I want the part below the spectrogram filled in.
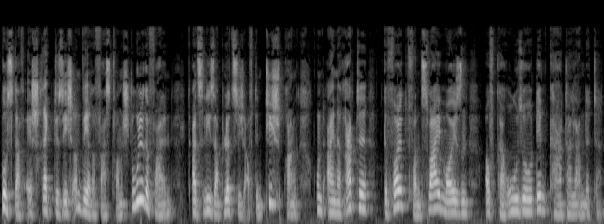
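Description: A woman reads a children's animal story at an unhurried pace. Her voice sits low and steady, with a gentle storybook lilt. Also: creaky, husky. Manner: slow, lively storybook reading.

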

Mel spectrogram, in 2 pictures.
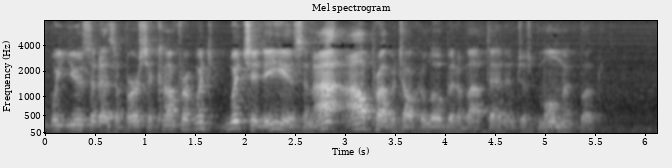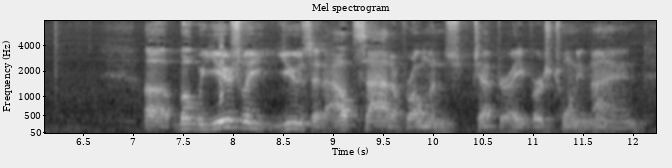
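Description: A man's voice: lowish voice, expressive, normal speed, echoey room, distant mic. A man hosting a casual church discussion show, talking loosely with restarts and fillers. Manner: conversational, with frequent restarts and fillers. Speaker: host. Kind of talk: casual church podcast chat.

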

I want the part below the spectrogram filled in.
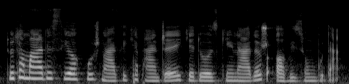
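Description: A woman's voice: lowish voice, animated, darkish tone. Give me a woman narrating a first-person thriller with tense drama in her reading.

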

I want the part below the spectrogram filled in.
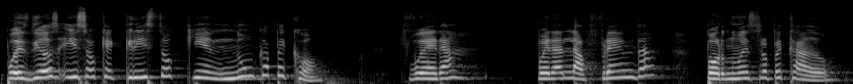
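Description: A young woman preaching a lively sermon to a church congregation, firing questions at the people and acting out quoted voices. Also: high-pitched. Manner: animated, asks the congregation questions and acts out quotes.

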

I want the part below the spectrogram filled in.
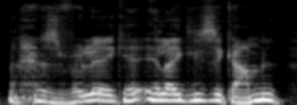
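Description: A storyteller reading a children's story aloud in a plain, even way. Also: mid-range voice, husky, dry recording.

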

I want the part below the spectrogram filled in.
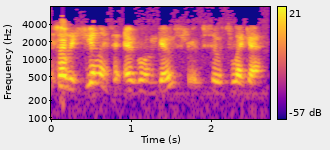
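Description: An older man chats casually as a guest, pausing often with ums and starting his sentences over. His voice is husky with a breathy edge. It comes through a muffled, dull phone connection. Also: on the high side. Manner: hesitant, many ums and restarts. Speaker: tarot reader guest. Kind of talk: casual interview chat.

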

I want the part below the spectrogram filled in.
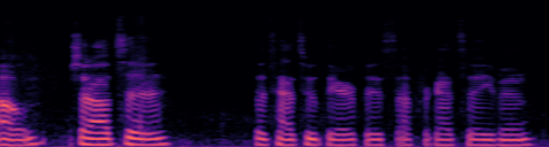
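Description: A man with a raspy, froggy morning voice, slightly hoarse, giving a casual, earnest and encouraging monologue as a podcast host. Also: a little high, level tone, normal speed, dry recording.

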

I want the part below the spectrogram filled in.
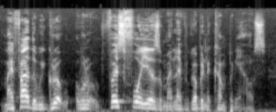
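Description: A man's voice: mid-range voice, very animated, quick pace. A man from Zimbabwe co-hosting a podcast, telling childhood stories in a laughing, self-mocking way. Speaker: podcast co-host. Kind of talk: casual podcast chat.

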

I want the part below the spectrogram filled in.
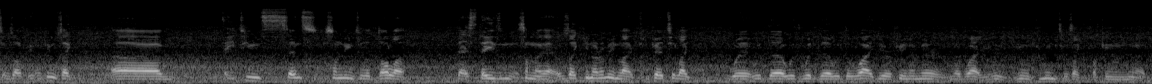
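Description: Man, fast, rambling, profane, outdoor traffic noise. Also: mid-range voice. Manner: rambling, heavy swearing, many fillers. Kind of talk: casual chat.

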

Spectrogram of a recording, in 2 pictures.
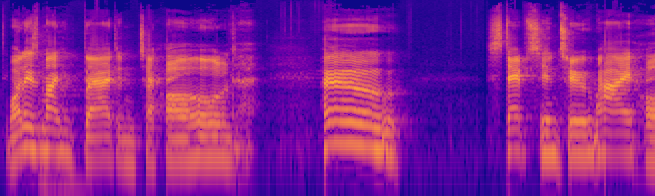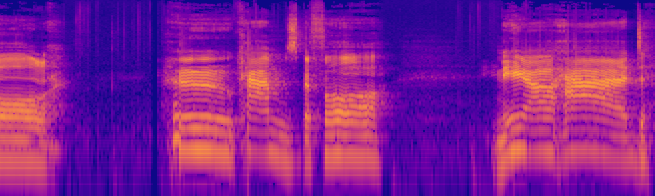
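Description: Tabletop game villain: an ancient bitter king, croaking, forceful, menacing, very drawn-out delivery. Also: fairly high pitch, pitched above the performer's own voice, exaggerated voice. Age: elderly. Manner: slow, drawn-out, menacing challenge. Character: bitter old emaciated king on his throne.

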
